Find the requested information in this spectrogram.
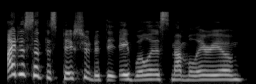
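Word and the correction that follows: Maiellaro: is that how you say his name, Matt? – I think it's Malero.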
